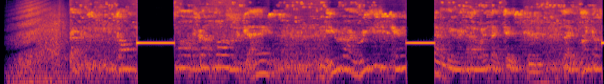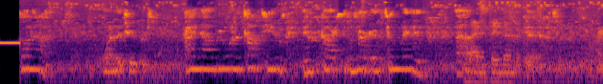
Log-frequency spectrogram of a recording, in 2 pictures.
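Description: A man speaks calmly, heard through a recording.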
